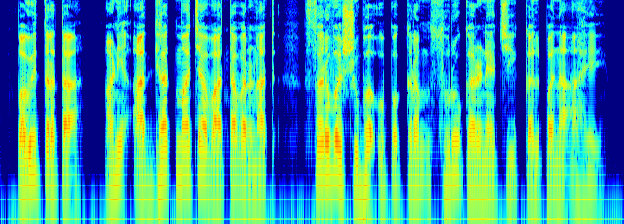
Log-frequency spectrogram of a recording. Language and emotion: Marathi, neutral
